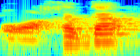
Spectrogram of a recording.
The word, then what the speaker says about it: Oaxaca: sur de Los Estados Unidos estoy pensando en Oaxaca por ejemplo que se escribe oaca y y se dice Oaxaca o Oaxaca sería un caso de de sinéresis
